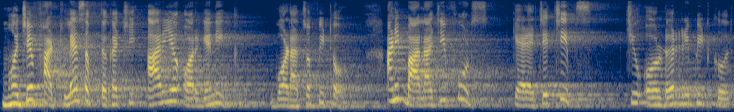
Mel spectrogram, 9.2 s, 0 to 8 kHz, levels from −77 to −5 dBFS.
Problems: constant background noise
